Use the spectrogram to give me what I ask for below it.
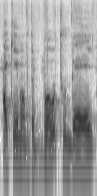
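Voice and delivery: slow, put-on Russian immigrant accent; mock Russian accent. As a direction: play the fresh-off-the-boat Russian. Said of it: "the Russian accent".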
